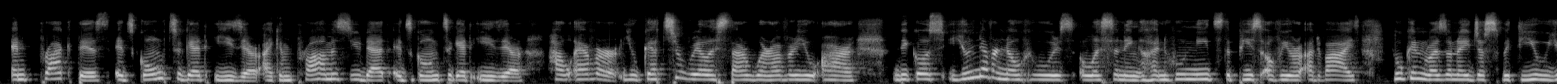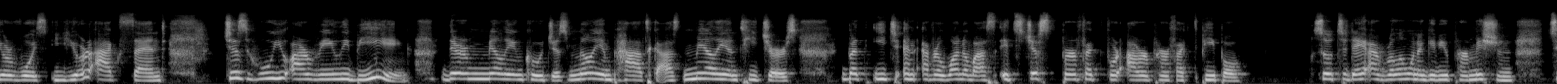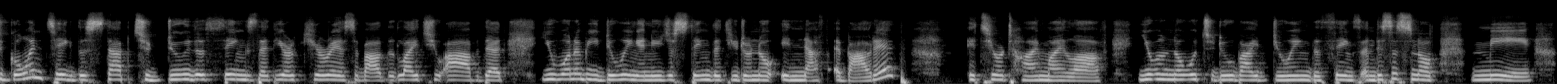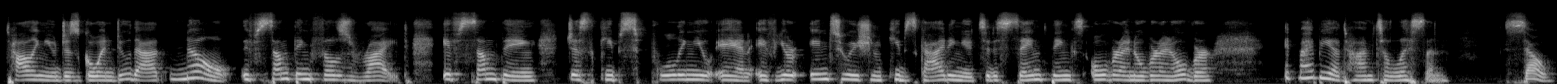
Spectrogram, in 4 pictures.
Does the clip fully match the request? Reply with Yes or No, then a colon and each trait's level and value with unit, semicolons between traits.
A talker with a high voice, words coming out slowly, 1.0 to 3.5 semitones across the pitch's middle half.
No: high, 215 Hz; average, 180 wpm; average, 2.7 semitones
